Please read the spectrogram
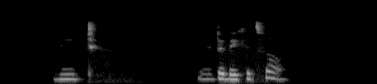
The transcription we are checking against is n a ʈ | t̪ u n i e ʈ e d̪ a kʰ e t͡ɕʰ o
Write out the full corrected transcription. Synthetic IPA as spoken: n i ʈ | t̪ u m i e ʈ a d̪ e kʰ e t͡ɕʰ o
